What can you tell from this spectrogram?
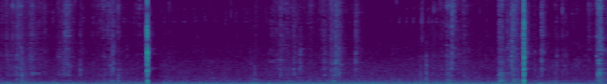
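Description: Wood fire burning in a stainless steel Solo Stove Campfire fire pit, a steady low rumble with faint crackles, and two sharp metallic clicks about a second and a half in and about five seconds in as metal fire tongs set a split log into the stove.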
